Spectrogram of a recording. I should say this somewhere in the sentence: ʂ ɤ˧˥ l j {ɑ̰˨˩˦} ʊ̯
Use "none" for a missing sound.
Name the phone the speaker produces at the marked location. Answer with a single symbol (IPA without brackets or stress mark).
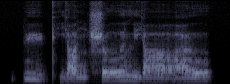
ɑ̰˨˩˦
